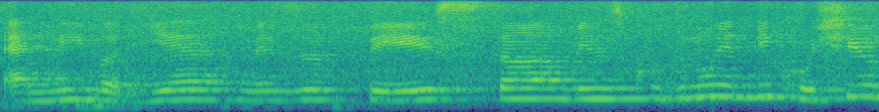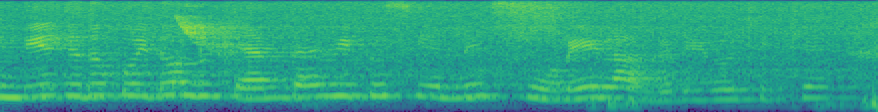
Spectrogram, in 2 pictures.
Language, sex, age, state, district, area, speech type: Punjabi, female, 30-45, Punjab, Bathinda, urban, spontaneous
